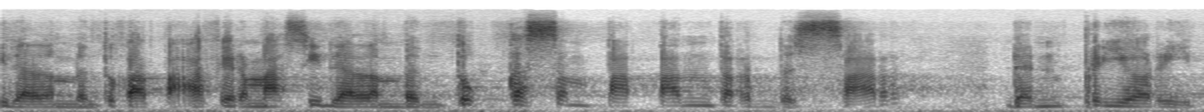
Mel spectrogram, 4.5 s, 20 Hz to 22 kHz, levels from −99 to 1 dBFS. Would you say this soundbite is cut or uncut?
uncut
